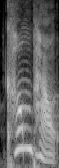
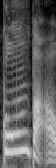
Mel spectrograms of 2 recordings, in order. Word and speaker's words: 宫保: Well, kung pao was not, but gong bao was. Oh, but it just got kind of changed. Yes. And then when it made its way west, then the pronunciation changed even more.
